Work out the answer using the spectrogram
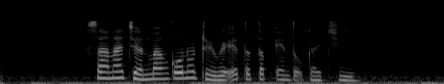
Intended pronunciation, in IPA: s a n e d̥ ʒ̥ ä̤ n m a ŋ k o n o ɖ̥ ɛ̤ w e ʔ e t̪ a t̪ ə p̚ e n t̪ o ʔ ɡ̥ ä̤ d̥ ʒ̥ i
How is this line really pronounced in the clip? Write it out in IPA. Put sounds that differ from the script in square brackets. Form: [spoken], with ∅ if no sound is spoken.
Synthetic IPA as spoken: s a n [a] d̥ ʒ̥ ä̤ n m a ŋ k o n o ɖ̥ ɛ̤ w e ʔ e t̪ [ə] t̪ ə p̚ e n t̪ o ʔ ɡ̥ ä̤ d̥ ʒ̥ i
